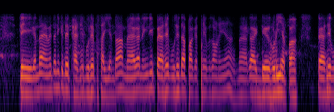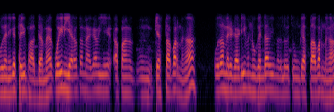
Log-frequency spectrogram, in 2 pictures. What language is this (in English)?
Punjabi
